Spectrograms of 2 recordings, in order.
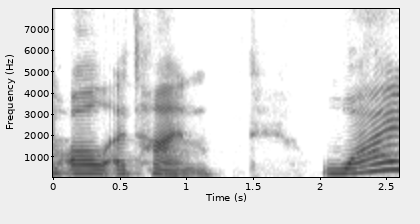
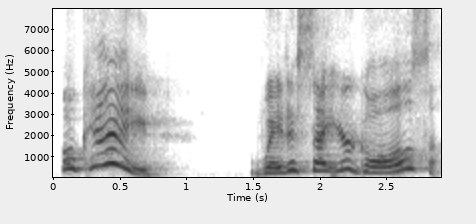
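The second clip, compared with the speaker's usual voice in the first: taken aback okay; 6 semitones higher, 5 dB louder than usual. Retold or imitated. Mom reacting to Ivy plan.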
